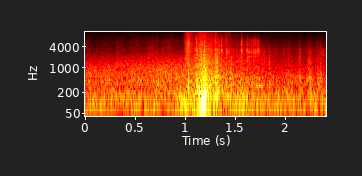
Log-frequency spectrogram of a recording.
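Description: A glider snaps open with a sharp flutter.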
